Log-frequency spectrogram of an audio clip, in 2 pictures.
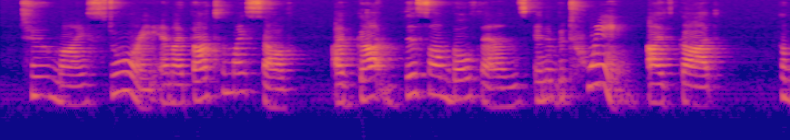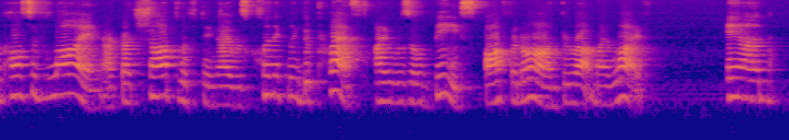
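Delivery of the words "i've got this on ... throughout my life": ordinary delivery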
